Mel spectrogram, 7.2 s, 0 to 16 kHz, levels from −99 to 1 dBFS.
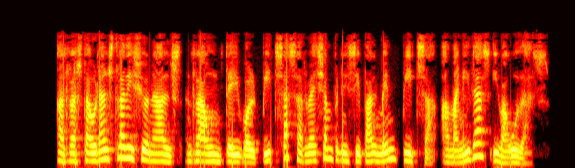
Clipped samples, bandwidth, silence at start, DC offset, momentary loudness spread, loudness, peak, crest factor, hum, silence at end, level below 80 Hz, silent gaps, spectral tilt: under 0.1%; 7.8 kHz; 0.7 s; under 0.1%; 6 LU; -18 LUFS; 0 dBFS; 18 dB; none; 0.35 s; -50 dBFS; none; -5 dB/octave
